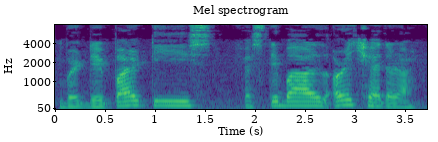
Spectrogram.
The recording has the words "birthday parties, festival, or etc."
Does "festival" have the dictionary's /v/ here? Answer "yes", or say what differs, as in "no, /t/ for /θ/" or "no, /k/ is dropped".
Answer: no, /b/ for /v/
